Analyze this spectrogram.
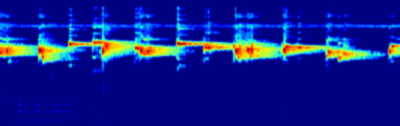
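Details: Training recording of a yellow-vented bulbul's long trill (ropel panjang): continuous chain of rich, gurgling whistled notes, each sliding downward, about a dozen in four seconds, with no other sounds.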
